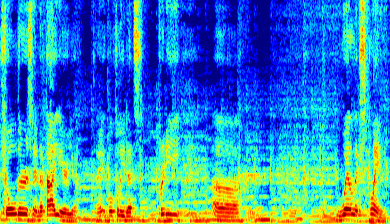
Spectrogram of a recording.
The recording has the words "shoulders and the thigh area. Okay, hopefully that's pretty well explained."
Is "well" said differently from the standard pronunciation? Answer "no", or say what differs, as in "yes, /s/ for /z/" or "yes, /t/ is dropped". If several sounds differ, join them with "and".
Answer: no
